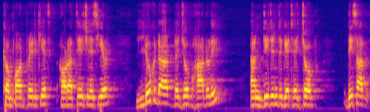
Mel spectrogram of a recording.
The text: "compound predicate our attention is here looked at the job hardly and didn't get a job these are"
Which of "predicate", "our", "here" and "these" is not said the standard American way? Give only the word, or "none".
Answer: these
